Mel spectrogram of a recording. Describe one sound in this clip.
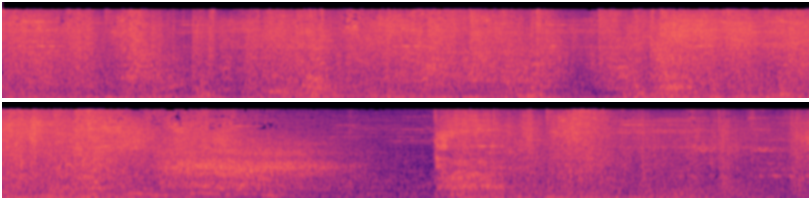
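Magic blasts and weapon hits crackle and clash in a busy fight.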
